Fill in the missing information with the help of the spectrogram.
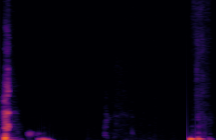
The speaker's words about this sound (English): And like my hiccups. Like they were gone for because I had them earlier and they were gone when I was in practice. And then I got out of the shower and I couldn't stop.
